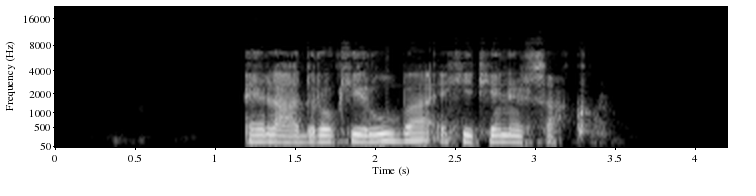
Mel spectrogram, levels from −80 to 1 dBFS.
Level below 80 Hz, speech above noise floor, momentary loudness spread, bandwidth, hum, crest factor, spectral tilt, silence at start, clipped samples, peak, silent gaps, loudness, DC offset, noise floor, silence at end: -54 dBFS; over 72 dB; 16 LU; 7.4 kHz; none; 18 dB; -6.5 dB/octave; 1.2 s; under 0.1%; -4 dBFS; none; -18 LUFS; under 0.1%; under -90 dBFS; 0.85 s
